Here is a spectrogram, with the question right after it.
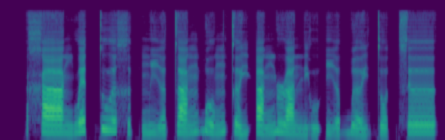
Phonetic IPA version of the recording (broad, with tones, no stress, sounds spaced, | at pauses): x aː˨˩ ŋ w ɛ˦˥ t̚ t̪ u˧ ə̯ x ə˨˩ k̚ m i˨˩˨ ə̯ t̪ a˨˩˦ ŋ ɓ o˨˩˦ ŋ t̪ ə˨˩˦ j ʔ a˨˩˦ ŋ ɹ a˨˩ n j u˨˩˨ ʔ i˨˩˨ ə̯ ɓ əː˨˩˨ j t̪ o˨˩ t̚ s əː˧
